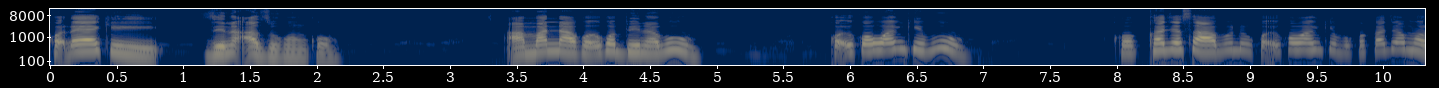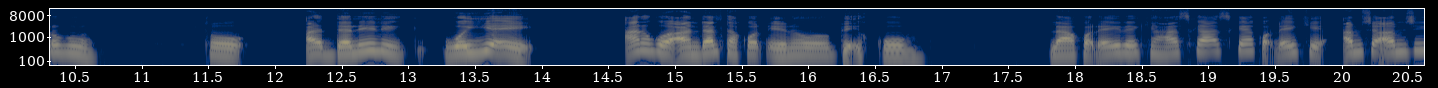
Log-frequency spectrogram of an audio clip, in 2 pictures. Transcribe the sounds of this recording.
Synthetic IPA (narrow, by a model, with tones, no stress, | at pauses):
ko˨ɗa˦ja˦ki˨ | zi˨na̰˦ʔa˨zu˨ɡo˨ŋko̰˨ | ʔa̰˨mːa˦nːa˨ko˨i˦ko˦bi˨na˨bu˦ | ko˨i˦ko˦wa˦ŋki˨bu˦ | ko˨ka˦d͡ʒa˦sa˨bu˦lu˨ko˨ʔi˦ko˦wa˦ŋki˨bu˨ko˨ka˦d͡ʒa˦mo˨ɾbu˨ | to˨ | a˨da˨li˦li˨ | wo˨je˦e˨ | a˦nɡo˨a˨nda˦lta˨ko˦ɗe˨no˦be˨i˦kːo˦m˨ | la˨ko˨ɗe˦i˦ɾe˦ki˨ɦa˦ske˦ha˦ske˦ko˨ɗa˦i˦ki˨a˦mʃe˦a˦mʃ̬i˦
